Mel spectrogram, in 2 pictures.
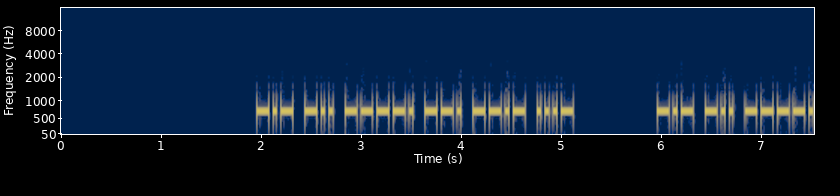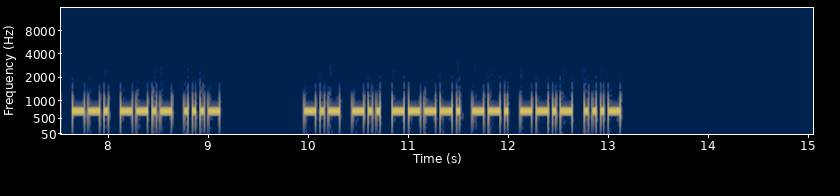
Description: Morse code, heard as a keyed tone, about 30 wpm, 700 Hz. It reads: KD9GQV KD9GQV KD9GQV
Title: USA Call Signs - 6 Characters - Repeated 3x - 30wpm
